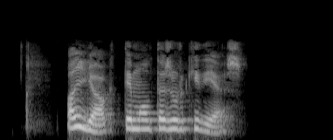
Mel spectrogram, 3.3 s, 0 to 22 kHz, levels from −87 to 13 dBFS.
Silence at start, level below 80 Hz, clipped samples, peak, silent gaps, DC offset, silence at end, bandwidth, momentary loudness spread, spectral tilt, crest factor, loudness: 0.25 s; -62 dBFS; under 0.1%; -2 dBFS; 0.62-0.67 s; under 0.1%; 0.95 s; 7.6 kHz; 15 LU; -5.5 dB/octave; 16 dB; -17 LUFS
